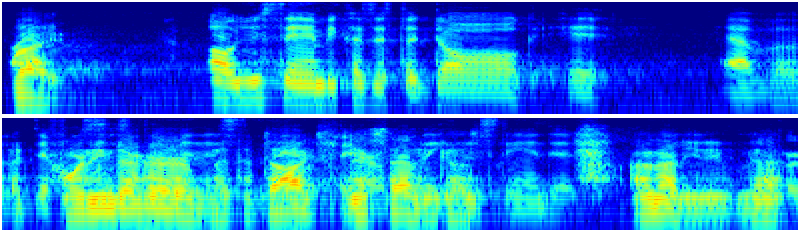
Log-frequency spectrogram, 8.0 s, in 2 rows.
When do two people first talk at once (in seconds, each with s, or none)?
4.3 s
